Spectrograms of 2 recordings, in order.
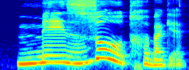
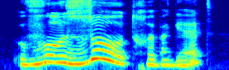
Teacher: Each time the possessive adjectives ends with an S, we have a Z pronunciation liaison.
